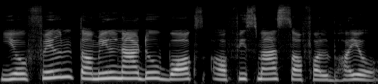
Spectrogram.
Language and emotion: Nepali, neutral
